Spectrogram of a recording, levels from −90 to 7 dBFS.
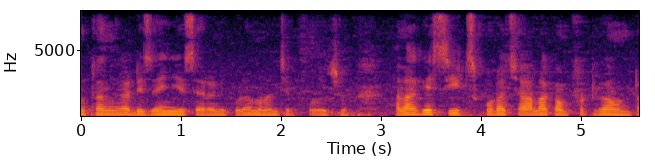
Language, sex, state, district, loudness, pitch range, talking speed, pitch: Telugu, male, Andhra Pradesh, Anantapur, -20 LUFS, 120-140 Hz, 130 wpm, 130 Hz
